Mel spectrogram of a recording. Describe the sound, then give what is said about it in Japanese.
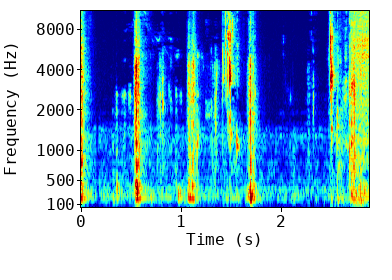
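Crunchy chewing of orange fukujinzuke pickles: a few sharp, crisp crunches at irregular intervals with softer chewing between them, quiet and alone. “そして、福神漬けいただきます。うん。うまい。”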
